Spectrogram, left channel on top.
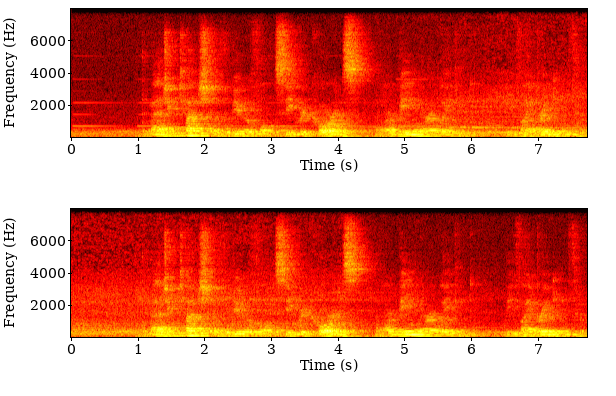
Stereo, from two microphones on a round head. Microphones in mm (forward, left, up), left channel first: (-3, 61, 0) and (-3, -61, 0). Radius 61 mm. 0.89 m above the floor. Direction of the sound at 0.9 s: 5° right (ahead or behind).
